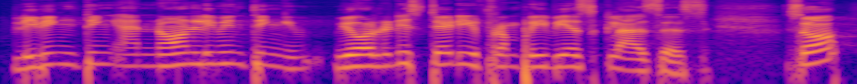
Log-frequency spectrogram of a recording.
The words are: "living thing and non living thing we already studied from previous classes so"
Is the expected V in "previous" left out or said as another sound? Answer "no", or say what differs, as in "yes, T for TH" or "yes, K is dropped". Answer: no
